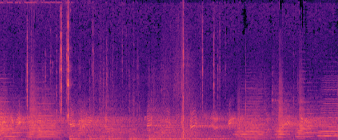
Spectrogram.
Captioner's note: speaking german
